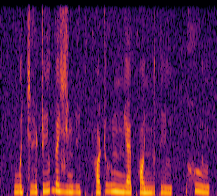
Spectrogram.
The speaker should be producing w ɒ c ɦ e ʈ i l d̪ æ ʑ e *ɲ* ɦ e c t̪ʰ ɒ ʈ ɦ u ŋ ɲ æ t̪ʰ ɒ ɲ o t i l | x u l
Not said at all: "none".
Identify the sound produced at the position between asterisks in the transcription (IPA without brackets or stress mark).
ŋ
